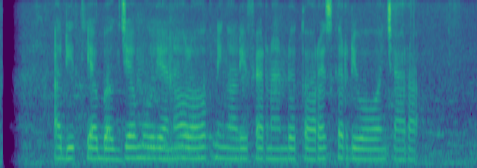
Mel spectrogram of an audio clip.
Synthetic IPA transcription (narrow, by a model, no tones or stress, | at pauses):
ʔadit̪iabaɡ̚d͡ʒamulianalɔɦɔk̚niŋalifɛrnandot̪ɔɾɛskɨrdiwawaɲt͡ʃaɾa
